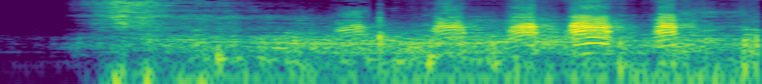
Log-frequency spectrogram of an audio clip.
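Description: Ducks for sale at a market quack loudly and close by, a rapid series of nasal honks over a busy background murmur.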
